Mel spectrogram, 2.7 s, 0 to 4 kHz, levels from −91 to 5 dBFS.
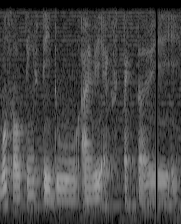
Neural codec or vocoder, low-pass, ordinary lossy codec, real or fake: none; 3.6 kHz; none; real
